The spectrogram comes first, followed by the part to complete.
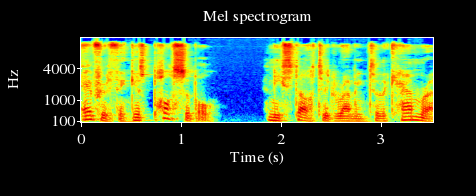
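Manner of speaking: ordinary delivery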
